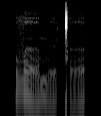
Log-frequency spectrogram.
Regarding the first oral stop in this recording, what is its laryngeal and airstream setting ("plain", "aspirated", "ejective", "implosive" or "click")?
click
